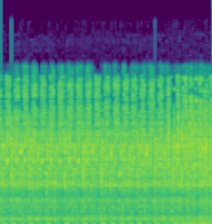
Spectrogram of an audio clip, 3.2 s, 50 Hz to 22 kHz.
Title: 2008 buell blast rough idle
